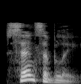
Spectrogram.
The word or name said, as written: sensibly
